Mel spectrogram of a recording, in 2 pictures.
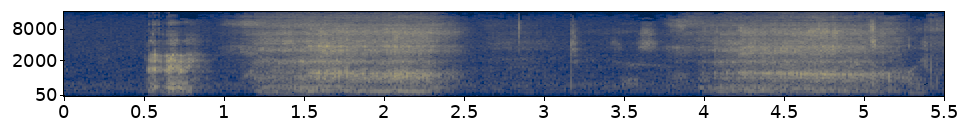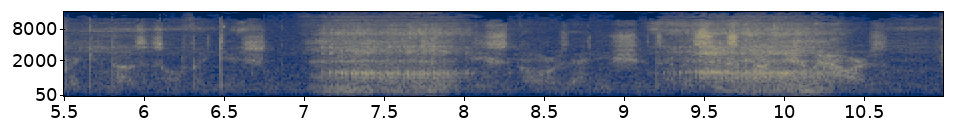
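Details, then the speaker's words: Man snoring loudly during sleep on vacation, likened to a bear or race car: four long, harsh, rattling snores at about 22 a minute with soft breath noise between; loud snoring. "he's in like freaking goddamn hibernation what the I think he's my God suck a freaking host to his damn mouth could be vacuum sounds a goddamn race my God he sounds like a race Jesus Christ I feel like I'm an Indianapolis 500"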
